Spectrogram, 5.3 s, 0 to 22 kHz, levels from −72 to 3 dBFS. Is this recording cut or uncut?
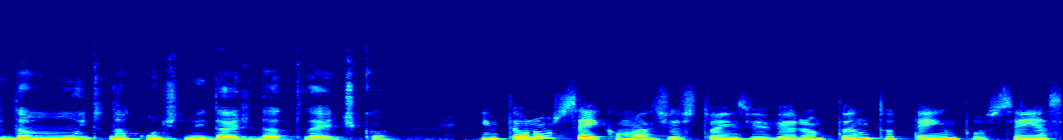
cut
